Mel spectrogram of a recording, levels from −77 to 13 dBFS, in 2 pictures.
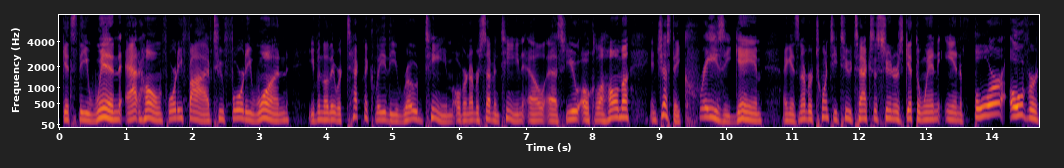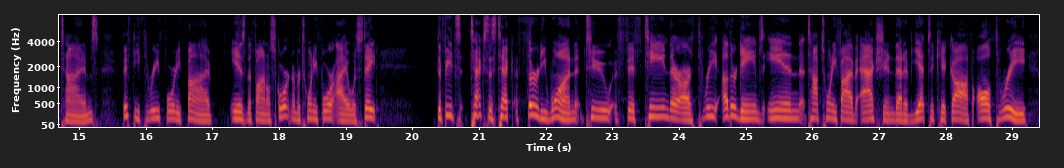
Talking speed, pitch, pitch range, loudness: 140 wpm, 150 Hz, 130-170 Hz, -25 LUFS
